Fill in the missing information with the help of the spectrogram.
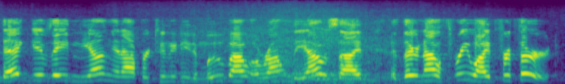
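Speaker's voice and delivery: excited race call, rising pitch; building excitement over the contact; motorsport commentator. Real, not acted.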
